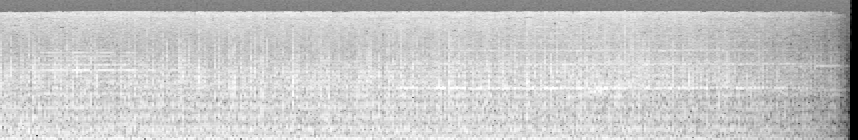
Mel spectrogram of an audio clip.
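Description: Sci-fi spaceship engine rumble sound effect, a steady dense roar with a few faint held tones in it, fading out over the last two seconds.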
